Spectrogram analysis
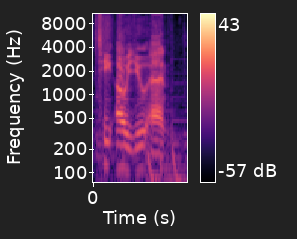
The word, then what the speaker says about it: Teun: He said it's like Toun.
